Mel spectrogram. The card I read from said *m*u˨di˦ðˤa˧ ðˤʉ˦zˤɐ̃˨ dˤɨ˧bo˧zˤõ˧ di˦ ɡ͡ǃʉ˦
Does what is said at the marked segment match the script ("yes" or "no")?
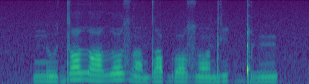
no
